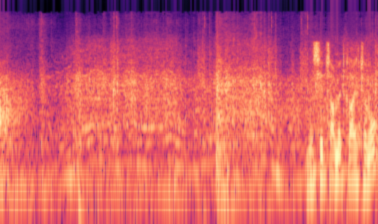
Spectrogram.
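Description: Tyres crunch over gravel.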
